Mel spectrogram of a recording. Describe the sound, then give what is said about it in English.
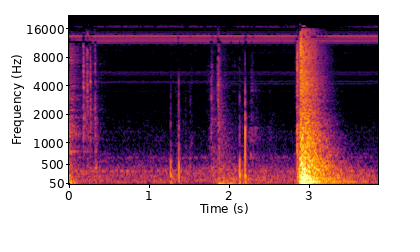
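A few soft clicks and taps, then a door swings shut as someone leaves, with a loud slam whose boom lingers briefly before fading. No one speaks. “Just let me show myself the door, why don't I?”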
